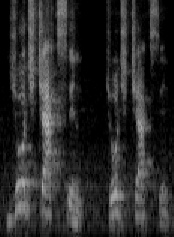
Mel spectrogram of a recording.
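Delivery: ordinary talk, nothing marked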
